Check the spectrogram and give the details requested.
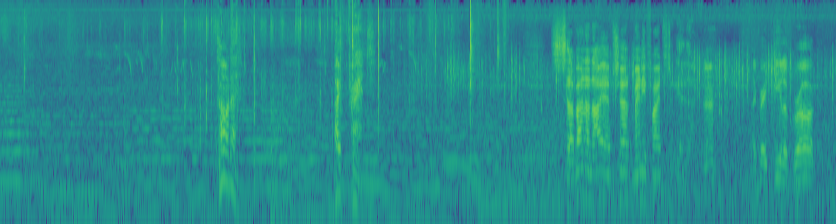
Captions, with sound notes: - Conan. My friend. (fire crackling) (crickets chirping) - Savann and I have shared many fights together.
